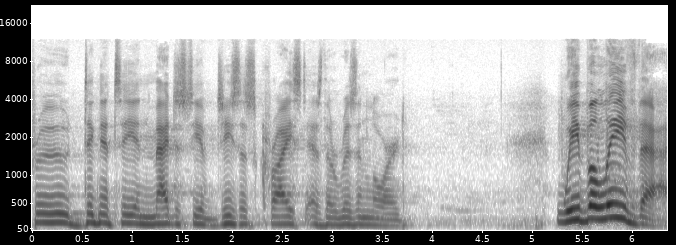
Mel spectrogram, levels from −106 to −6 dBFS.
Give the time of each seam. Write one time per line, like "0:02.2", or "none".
0:05.1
